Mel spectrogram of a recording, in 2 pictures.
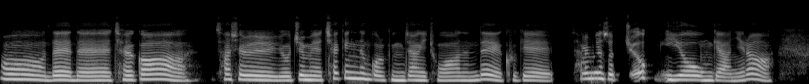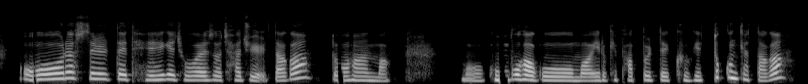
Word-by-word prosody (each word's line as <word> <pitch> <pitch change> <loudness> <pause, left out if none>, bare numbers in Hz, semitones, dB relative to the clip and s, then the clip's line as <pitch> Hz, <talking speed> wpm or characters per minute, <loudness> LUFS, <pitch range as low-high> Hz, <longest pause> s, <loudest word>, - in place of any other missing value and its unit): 어 235 -5 +4
네네. 190 -2 +3
제가 210 -3 +2 0.2
사실 215 -7 +2
요즘에 200 +2 +3
책 270 +8 -4
읽는 275 -3 +3
걸 205 -3 -1
굉장히 195 0 +1
좋아하는데 185 +3 0
그게 185 -2 -3 0.2
살면서 265 -2 +1
쭉 295 +1 -2
이어온 210 -2 +3
게 190 - -2
아니라 180 +2 -1 0.5
어렸을 255 +3 +2
때 230 +1 0
되게 220 +1 -2
좋아해서 195 -1 -2
자주 190 +1 -7
읽다가 250 - -1 0.2
또 - - -6
한 190 -2 -2
막 165 0 -7 0.7
뭐 170 - -6
공부하고 195 -4 +1
막 175 0 -1
이렇게 180 +3 -7
바쁠 190 +2 -6
때 185 -1 -5
그게 190 0 -5
뚝 320 - -5
끊겼다가 265 - 0
205 Hz, 265 characters per minute, -21 LUFS, 185-235 Hz, 0.7 s, 어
